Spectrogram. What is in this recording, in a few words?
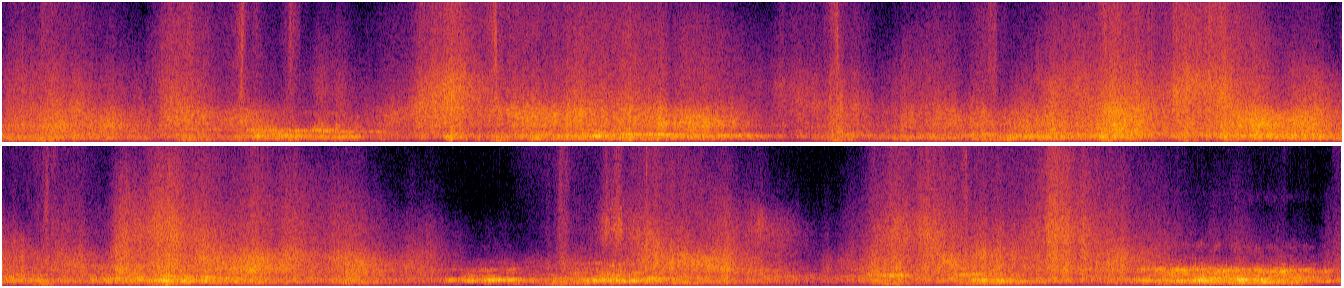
Nimble Movement Wind Loop, Ship; Alternate Engines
